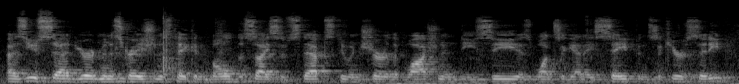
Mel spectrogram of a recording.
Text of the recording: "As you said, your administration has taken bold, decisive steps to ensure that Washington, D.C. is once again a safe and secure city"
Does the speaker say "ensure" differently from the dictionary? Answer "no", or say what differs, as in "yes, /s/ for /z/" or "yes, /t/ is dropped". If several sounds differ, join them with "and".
no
